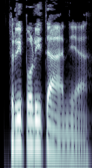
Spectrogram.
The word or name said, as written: Tripolitania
